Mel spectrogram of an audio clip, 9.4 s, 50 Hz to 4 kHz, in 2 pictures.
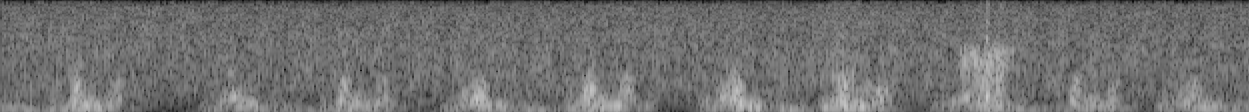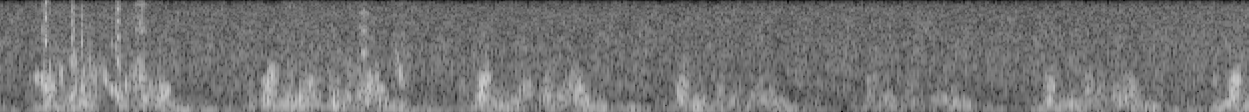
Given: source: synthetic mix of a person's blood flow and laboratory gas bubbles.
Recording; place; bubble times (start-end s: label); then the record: Doppler ultrasound of blood flow; precordium
3.06-3.35 s: bubbles
3.58-3.81 s: bubbles
4.78-5.31 s: bubbles
5.72-6.09 s: bubbles
6.14-6.23 s: bubbles
From the record:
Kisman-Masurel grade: 222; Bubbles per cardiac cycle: several, 3 to 8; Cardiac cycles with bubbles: 10 to 50%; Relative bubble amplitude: moderate (0.250 to 0.450); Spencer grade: 2 (many but less than half of the cardiac periods contain bubble signals, singularly or in groups); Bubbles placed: anywhere in the cardiac cycle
